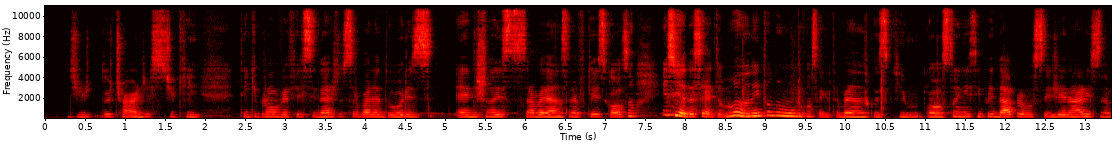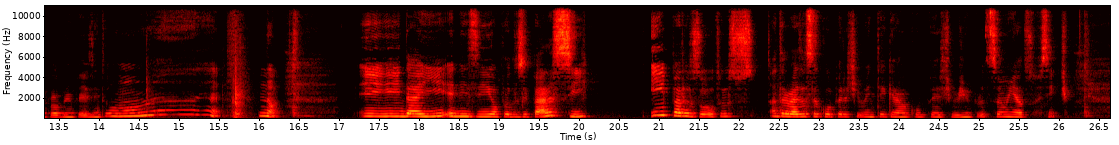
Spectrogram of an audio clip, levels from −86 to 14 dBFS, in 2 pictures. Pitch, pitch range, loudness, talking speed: 230 Hz, 210-270 Hz, -37 LUFS, 150 wpm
